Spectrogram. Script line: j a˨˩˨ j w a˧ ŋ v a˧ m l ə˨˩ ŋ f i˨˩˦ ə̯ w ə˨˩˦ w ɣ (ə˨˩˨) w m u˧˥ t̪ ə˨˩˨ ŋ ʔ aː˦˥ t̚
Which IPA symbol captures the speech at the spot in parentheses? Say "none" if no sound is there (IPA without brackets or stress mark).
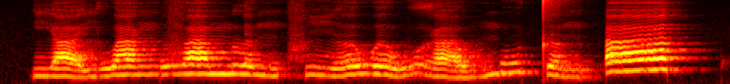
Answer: a˨˩˨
